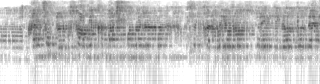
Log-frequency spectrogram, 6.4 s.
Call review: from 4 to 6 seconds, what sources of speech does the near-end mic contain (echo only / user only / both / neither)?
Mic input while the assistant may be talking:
echo only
